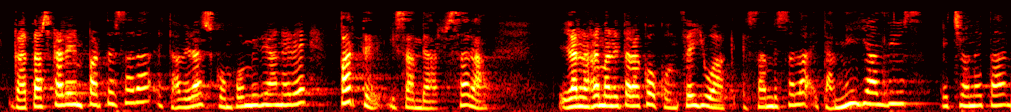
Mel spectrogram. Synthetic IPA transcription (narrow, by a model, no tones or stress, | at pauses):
ɡat̪askaɾe̞mpaɾt̪e̞saɾaʔe̞t̪aβ̞e̞ɾasko̞mpo̞miðe̞ane̞ɾe̞paɾt̪e̞isambe̞aɾsaɾa | lanare̞mane̞t̪aɾako̞ko̞nt͡se̞ʎuakesambe̞salaʔe̞t̪amiʎald̪ise̞t͡ʃe̞o̞ne̞t̪an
